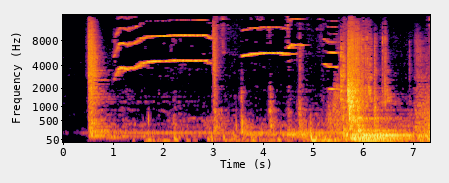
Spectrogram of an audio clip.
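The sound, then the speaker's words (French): A heavy metal prison door grinds open with a loud, sustained high-pitched squeal, followed by clanks and a final rattling scrape as it slides, opened for people waiting in a prison corridor. “On attend qu'on nous ouvre la porte, là.”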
